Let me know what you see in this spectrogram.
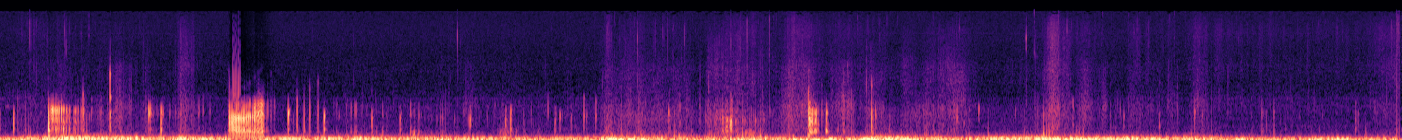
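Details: Low, deep gurgles and rumbles rising and falling in bursts, with squelchy bubbling between them: loud, active stomach growling after exercising on an empty stomach, which left the person feeling unwell.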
